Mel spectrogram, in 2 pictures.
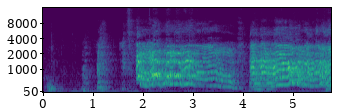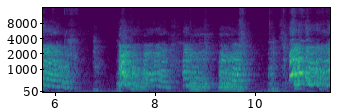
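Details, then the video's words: A dog making noises while playing and dancing gives drawn-out, wavering howl-like whines in four long bursts, with shorter yips between them. "Cutest Dog Making Harlious Noises And Dancing While Playing"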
